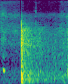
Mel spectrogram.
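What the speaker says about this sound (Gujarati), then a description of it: "આવી ગયા છે રોડ ઉપર ફટાકડા ફોડવા" A single firecracker bursts on a road at night with one sharp, loud, close bang that rings out briefly and fades into low background noise.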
